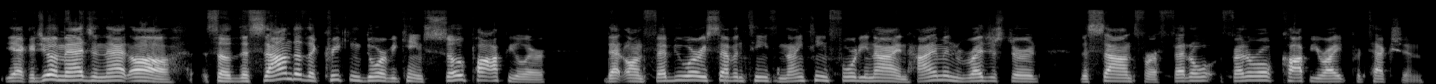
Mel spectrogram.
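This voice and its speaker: Bright, higher-pitched male podcast co-host. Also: normal speed, clear, resonant tone, no echo. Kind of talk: casual chat with some read-aloud notes.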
